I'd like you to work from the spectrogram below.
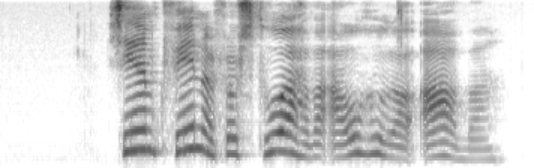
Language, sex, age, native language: Icelandic, female, 11, Icelandic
